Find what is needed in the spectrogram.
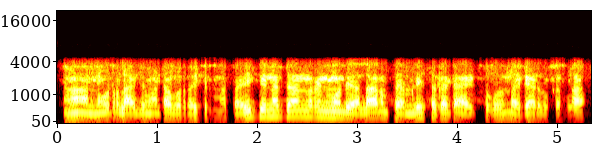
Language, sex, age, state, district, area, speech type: Kannada, male, 45-60, Karnataka, Belgaum, rural, conversation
